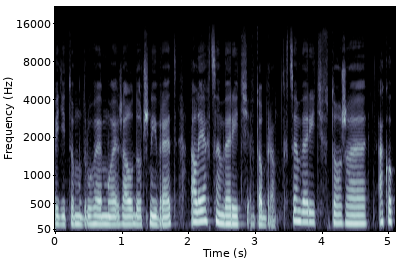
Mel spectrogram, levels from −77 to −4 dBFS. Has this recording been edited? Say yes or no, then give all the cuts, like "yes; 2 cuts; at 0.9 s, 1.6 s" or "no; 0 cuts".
yes; 1 cut; at 1.9 s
